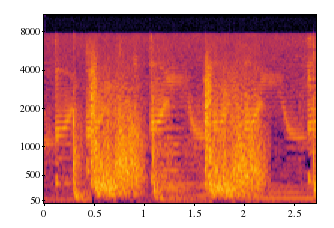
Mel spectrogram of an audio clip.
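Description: Two loud explosions of a bridge at the entrance to a village in a PC CD-ROM video game, each a heavy crashing blast that rolls off into rumbling debris, about a second apart, with a brief falling whistle after each.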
